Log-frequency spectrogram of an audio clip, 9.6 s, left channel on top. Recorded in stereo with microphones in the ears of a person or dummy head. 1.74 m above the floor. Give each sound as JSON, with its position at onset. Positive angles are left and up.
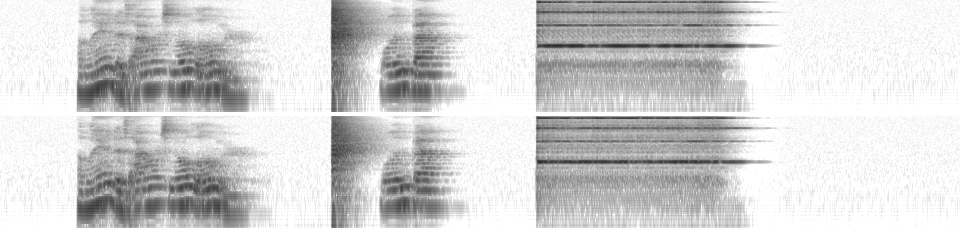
{"t": 0.8, "sound": "a woman speaking", "side_deg": -85, "distance_m": 1.3}
{"t": 3.3, "sound": "an explosion", "side_deg": 20, "distance_m": 1.9}
{"t": 5.4, "sound": "a phone ringing", "side_deg": -15, "distance_m": 0.8}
